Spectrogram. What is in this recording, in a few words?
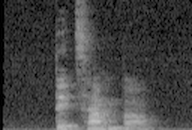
december, luxembourgish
